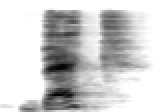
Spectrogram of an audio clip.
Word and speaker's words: bec: Except with the letters, with the consonants, C, R, F, and L. Okay? With these consonants, we do pronounce them. For example, bec, bar, bref, et bol.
